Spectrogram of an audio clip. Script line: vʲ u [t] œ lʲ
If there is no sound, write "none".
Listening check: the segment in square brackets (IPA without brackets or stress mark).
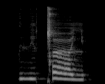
ǀ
